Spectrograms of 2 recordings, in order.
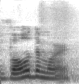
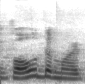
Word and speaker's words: Voldemort: em uma entrevista que Voldemort se pronuncia sem o t no final que isso em na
